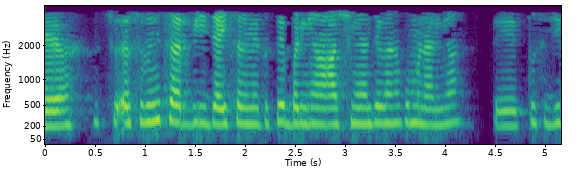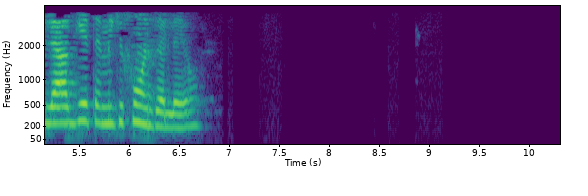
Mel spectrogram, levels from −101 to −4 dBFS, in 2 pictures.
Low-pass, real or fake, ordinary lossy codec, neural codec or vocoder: 3.6 kHz; fake; MP3, 16 kbps; vocoder, 44.1 kHz, 80 mel bands, Vocos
